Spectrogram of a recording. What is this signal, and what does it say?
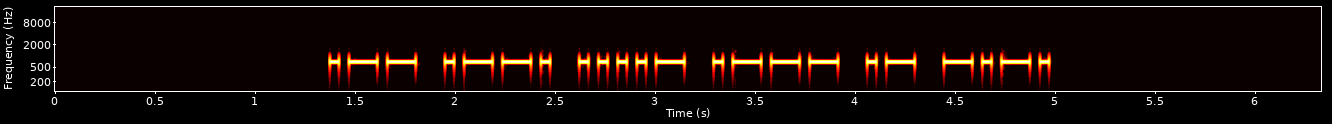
Morse code, heard as a keyed tone, about 25 wpm, 700 Hz. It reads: WP4JAC
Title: USA Call Signs - 6 Characters - 25wpm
